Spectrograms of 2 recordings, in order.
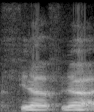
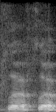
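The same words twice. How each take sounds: First: The name is said with Japanese-style syllables. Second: The name is said with English-style sounds. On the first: "It's like in the hiragana, katakana way" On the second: "I keep on calling them Fleur Fleur"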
